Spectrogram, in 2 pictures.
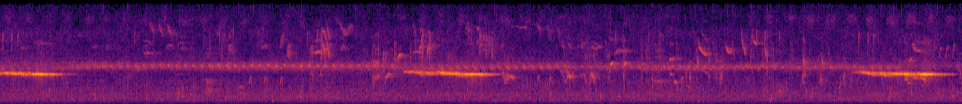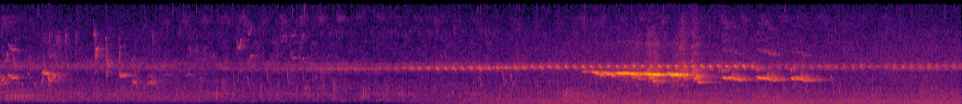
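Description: Black-headed sibia calling: a loud, short, falling whistled phrase, given four times several seconds apart, the last followed by a few shorter notes. Under it runs a steady high pulsing tone.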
